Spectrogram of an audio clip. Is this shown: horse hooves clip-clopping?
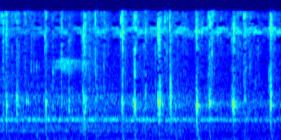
yes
